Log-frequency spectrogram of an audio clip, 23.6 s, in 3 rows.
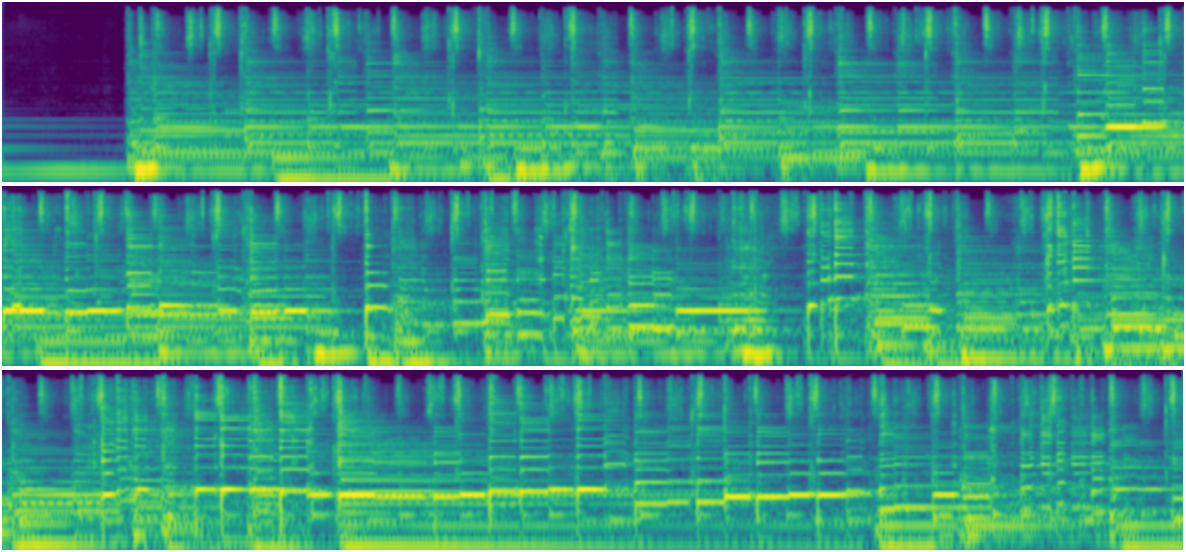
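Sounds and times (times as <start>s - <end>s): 
flamenco rumba music: 0.8s - 23.6s.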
